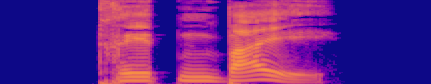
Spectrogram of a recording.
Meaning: inflection of beitreten: 1. first/third-person plural present 2. first/third-person plural subjunctive I
- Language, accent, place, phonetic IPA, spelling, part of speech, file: German, Germany, Berlin, [ˌtʁeːtn̩ ˈbaɪ̯], treten bei, verb, De-treten bei.ogg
